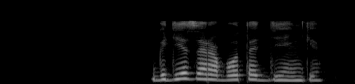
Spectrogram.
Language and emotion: Russian, neutral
